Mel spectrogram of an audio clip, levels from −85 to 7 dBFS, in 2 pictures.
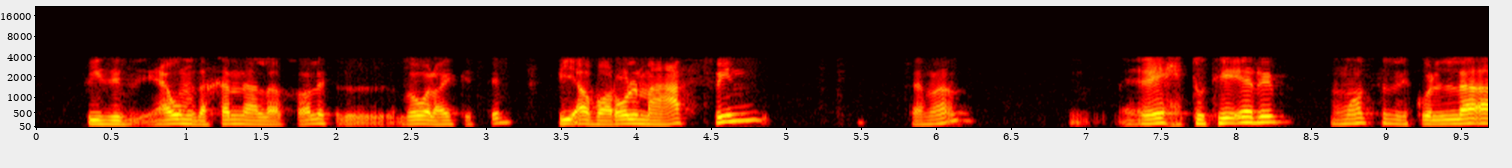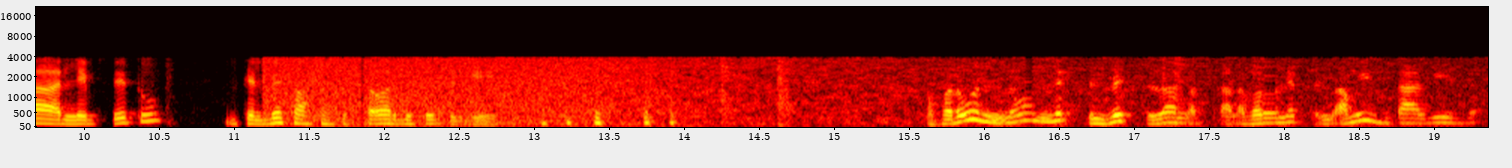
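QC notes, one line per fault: Throughout: noise suppressor artifacts. The background is pulled down by about 13 dB wherever it reads as steady noise, so it dips between phrases and swells back under the speech. The suppressor works band by band on each short frame, and those gains keep shifting. The speech sits in a narrow band with nothing above 4 kHz, which fits a G.711 telephone-style path.
1.02, 8.20, 9.92, 11.84 and 16.28 s: short concealed packet loss. Each is a brief smear where a scrap of audio went missing, about 20 ms at the first four and 40 ms at 16.28 s. The receiver bridged each hole by stretching the last bit of sound forward, then blended back into the real signal. The patches are so short that they come across as a small wobble rather than a gap, though a quick consonant could drop out.
11.19 to 14.41 s: noise suppressor catching up. Right around 11 s the room noise jumps by about 24 dB, ending up only about 12 dB under the speech. 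At first it comes through with little reduction, because the suppressor's idea of the noise floor is still set to the quieter room. Over roughly 3.2 s the estimate catches up and the noise sinks, to about 9 dB of reduction, so you hear the noise gradually settle down rather than vanish at once.
17.36 to 17.71, 18.19 to 18.35 and 18.68 to 19.30 s: speech cut by the noise suppressor. Bits of the speech get turned down along with the background, by about 10 dB in the first spot and about 15 dB in the other two, for roughly a tenth of a second in the first two and about a third of a second in the last. The suppressor mistakes soft parts for noise, so endings and quiet sounds come out swallowed or faint.
17.88 to 17.96 s: burst of packet loss. About 60 ms of audio is gone here, longer than the single drops earlier. The receiver kept extending the last sound and faded it as the gap went on, so you get a short held buzz or fading hiss. 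Then the audio picks up again further along, and whatever fell in that stretch simply isn't there.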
